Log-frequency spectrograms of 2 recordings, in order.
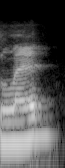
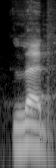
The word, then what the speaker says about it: Led: real quick um so am i pronouncing your last name correctly it's just lead lead yep okay yep wait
